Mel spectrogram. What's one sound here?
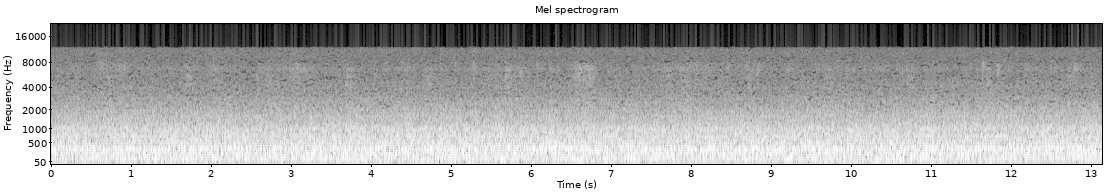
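A woman speaks calmly into a microphone close by.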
